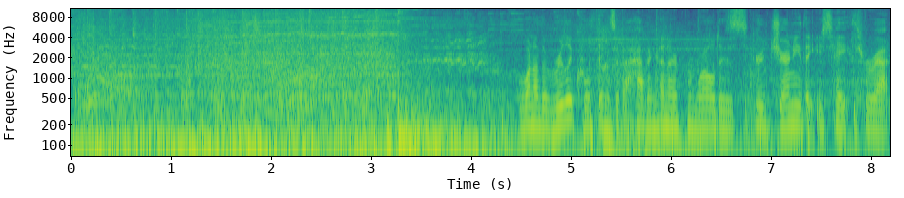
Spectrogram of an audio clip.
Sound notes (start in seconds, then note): 0.0 grunting and yelling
